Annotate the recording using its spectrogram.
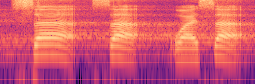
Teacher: Dan jelas bunyi anginnya karena dia sifatnya adalah shafir. Nah, dibaca pendek.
